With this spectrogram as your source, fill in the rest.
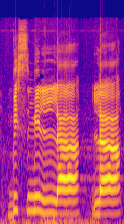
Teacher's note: bismillah, la disebutkan tarqiq, dibaca nipis, bismillah, la.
